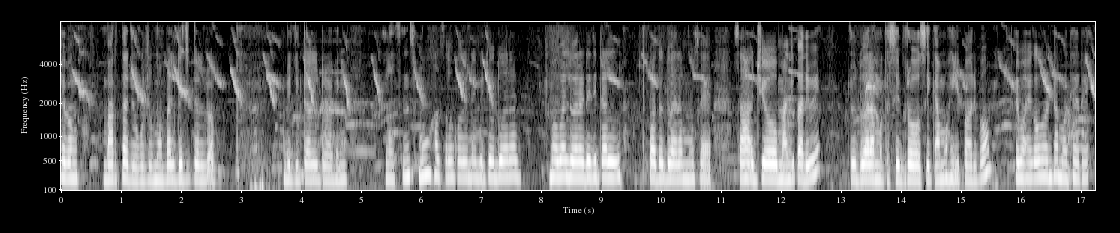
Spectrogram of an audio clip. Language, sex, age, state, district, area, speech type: Odia, female, 30-45, Odisha, Koraput, urban, spontaneous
